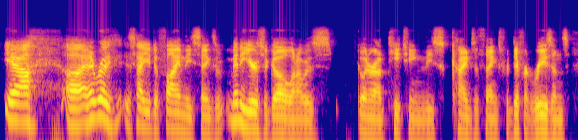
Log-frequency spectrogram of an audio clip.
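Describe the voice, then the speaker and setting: A man's voice: medium pitch, brisk, few pauses, a bit bright. American man in his sixties, casual. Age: 60s. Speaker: podcast co-host. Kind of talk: casual chat. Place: home office with shelves. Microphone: earphone headset on video call. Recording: dull, lo-fi video call audio.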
